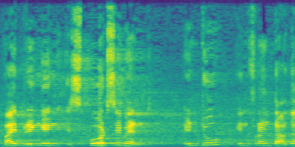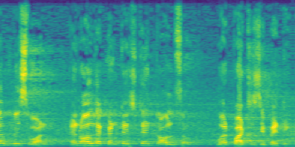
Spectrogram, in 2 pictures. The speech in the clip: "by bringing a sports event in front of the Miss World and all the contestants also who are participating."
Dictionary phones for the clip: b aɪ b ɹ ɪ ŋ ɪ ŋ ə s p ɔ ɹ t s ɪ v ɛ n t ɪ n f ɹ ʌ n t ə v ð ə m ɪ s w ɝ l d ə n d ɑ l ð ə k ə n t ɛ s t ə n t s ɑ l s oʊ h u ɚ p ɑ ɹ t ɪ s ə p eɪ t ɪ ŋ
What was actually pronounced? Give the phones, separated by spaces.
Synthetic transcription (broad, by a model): b aɪ b ɹ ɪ ŋ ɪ ŋ s p ɔ ɹ t s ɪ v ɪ n t ɪ n f ɹ ʌ n t ə v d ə m ɪ s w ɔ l ə n d ɑ l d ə k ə n t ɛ s t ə n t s ɑ l s oʊ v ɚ p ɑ ɹ t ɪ s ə p eɪ t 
